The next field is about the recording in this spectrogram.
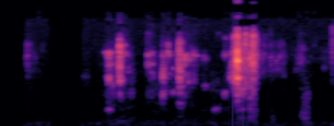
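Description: Quiet mouth sounds of someone taking a sip of a drink: a short cluster of wet clicks and slurping noises, then a soft swallow, with no talking.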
